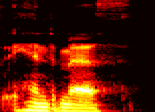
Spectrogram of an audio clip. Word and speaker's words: Hindemith: Originally, the score, the score's Hindemith, and am I saying that right? – Yeah.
